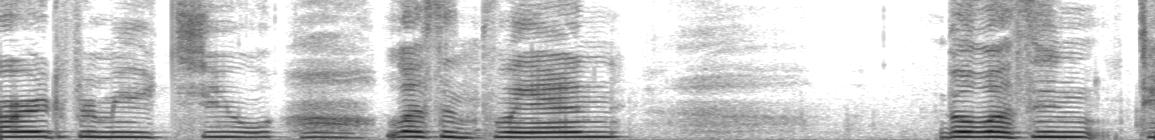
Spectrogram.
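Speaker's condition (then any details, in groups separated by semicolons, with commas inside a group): Cerebral palsy; from birth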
